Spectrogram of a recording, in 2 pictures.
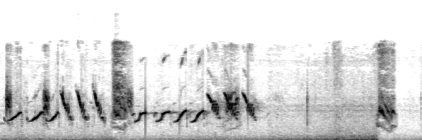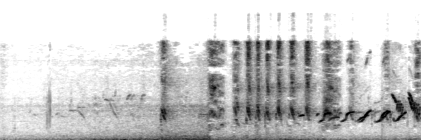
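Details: Double-collared seedeater with a female calling to stimulate the male: fast repeated upward-sweeping whistles in two bursts, separated by clicks and a brief lull.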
